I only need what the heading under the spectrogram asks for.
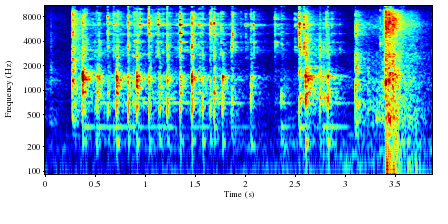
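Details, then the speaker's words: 2011 Honda Odyssey 3.5 engine noise resembling a rod knock, traced to the catalytic converter: loose metallic clinks and rattles in bursts as the converter is shaken, its intact honeycomb detached inside; converter needs replacing. "está despegado el panal miren está entero el panal está despegado ahí está ese es el ruido que tenía"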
